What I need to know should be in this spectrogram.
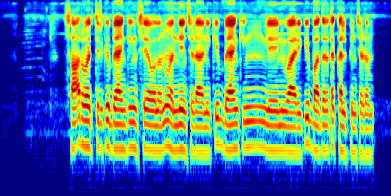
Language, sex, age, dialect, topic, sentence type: Telugu, male, 18-24, Central/Coastal, banking, statement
